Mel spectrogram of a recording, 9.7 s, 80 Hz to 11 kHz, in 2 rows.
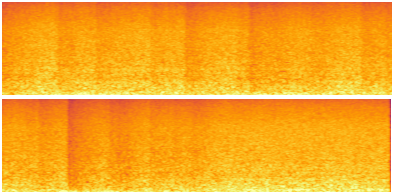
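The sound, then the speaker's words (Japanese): A steady, dense roar of falling water from Nachi Falls, a large waterfall with a 133-metre drop, loud and continuous throughout with no pauses, a broad rushing wash that fills the whole sound with no voices. “133メートルの落差を誇る那智の大滝です。”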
